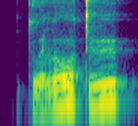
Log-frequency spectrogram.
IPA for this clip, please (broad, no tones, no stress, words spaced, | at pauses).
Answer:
tʷɘlotɨ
